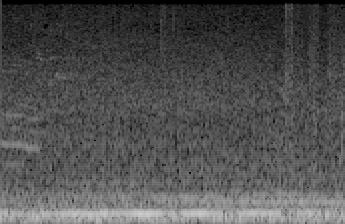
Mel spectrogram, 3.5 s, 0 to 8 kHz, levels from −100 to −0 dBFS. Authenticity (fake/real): real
